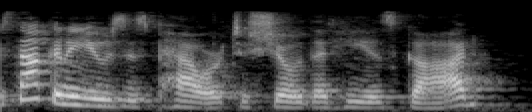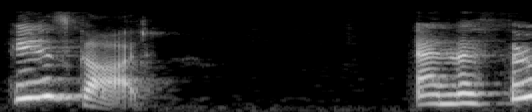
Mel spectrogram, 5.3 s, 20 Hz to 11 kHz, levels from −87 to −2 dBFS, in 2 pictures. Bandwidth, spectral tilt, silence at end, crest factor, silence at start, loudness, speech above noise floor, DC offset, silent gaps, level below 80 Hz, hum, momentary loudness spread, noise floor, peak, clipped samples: 8 kHz; -3 dB/octave; 0 s; 18 dB; 0 s; -22 LUFS; 50 dB; under 0.1%; none; -76 dBFS; none; 12 LU; -71 dBFS; -4 dBFS; under 0.1%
